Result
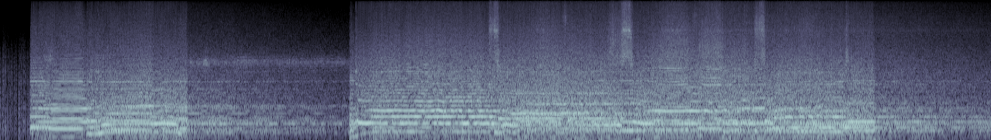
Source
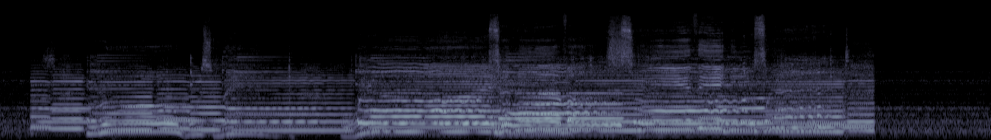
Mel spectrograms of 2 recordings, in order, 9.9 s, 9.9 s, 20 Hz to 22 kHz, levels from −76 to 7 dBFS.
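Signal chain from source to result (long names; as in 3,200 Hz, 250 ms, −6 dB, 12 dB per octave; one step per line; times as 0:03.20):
fuzz pedal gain 44 dB, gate −52 dBFS
0:01.87–0:03.50: resonant band-pass 4,200 Hz, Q 8.3
feedback delay with all-pass diffusion 479 ms, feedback 69%, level −10 dB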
